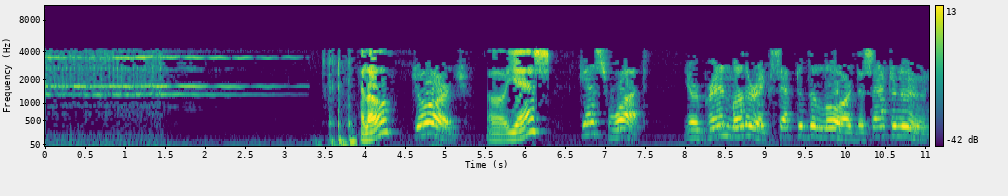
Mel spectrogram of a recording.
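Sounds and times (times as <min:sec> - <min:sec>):
telephone ringing with an electronic trill: 0:00.0 - 0:03.4
speech: 0:03.9 - 0:11.0.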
